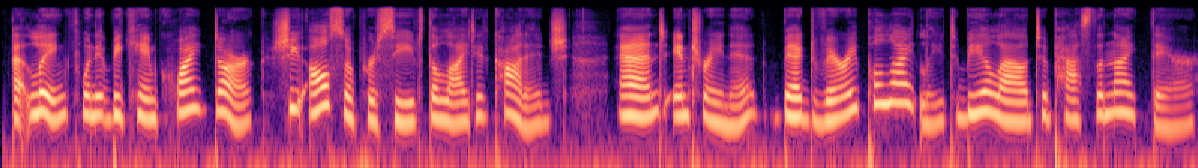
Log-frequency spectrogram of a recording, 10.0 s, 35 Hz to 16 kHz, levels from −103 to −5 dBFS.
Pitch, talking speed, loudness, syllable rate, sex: 230 Hz, 160 wpm, -19 LUFS, 5.0 syllables/s, female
